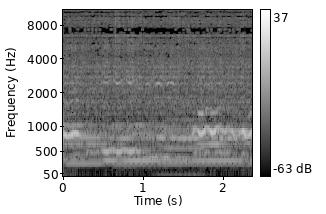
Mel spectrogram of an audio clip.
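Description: Orthophonic Victrola playing a 1922 acoustic-era Vocalion 78 rpm record: a soprano sings held notes with a wide vibrato over sustained accompaniment, the sound thin with no bass.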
